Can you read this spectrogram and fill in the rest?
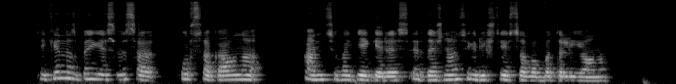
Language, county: Lithuanian, Alytus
